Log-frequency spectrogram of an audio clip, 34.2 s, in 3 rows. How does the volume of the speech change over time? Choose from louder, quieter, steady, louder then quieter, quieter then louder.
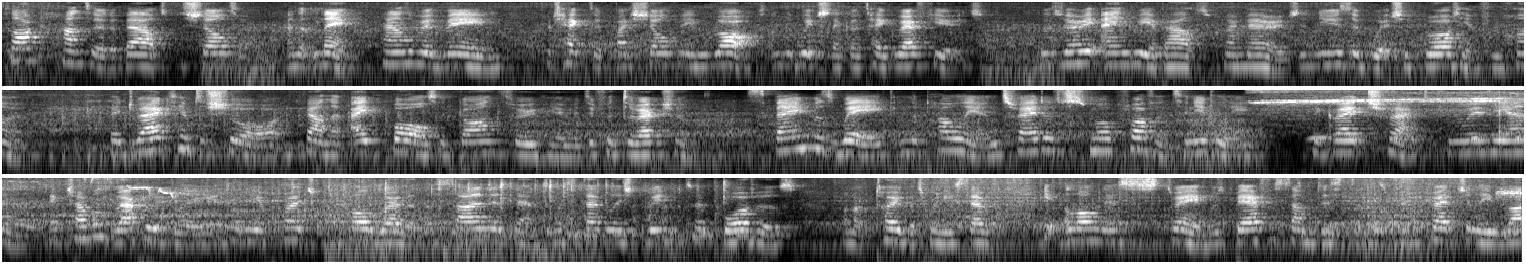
steady.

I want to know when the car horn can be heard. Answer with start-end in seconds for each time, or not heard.
not heard.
